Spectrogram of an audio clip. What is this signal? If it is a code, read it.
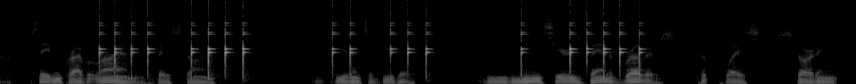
Tap code, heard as taps on glass, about 6 knocks a second, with speech in English. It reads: THE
